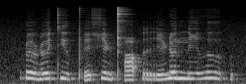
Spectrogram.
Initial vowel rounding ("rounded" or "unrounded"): rounded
